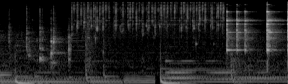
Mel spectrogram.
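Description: Water poured into a glass to dissolve a Russian powdered drink mix, a run of close liquid splashes and drips with light glassy clinks, growing brighter and louder toward the end.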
